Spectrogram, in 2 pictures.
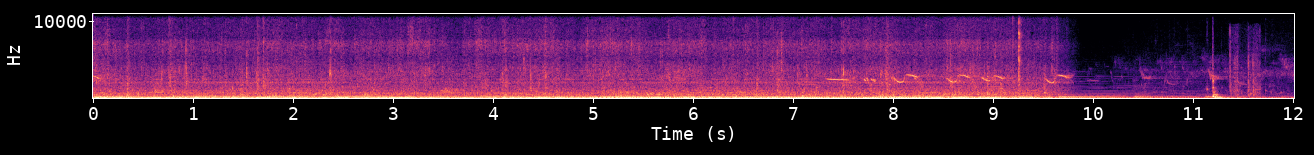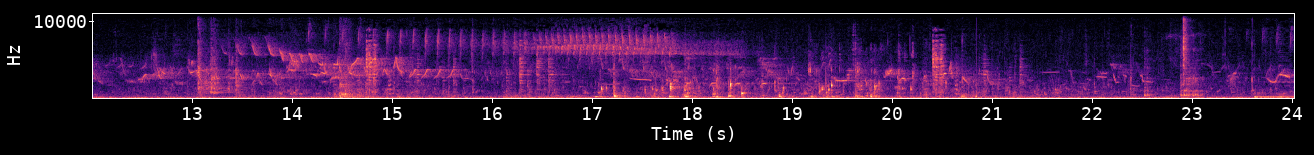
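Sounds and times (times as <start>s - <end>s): steady low hum: 0.0s - 11.1s
small birds chirping: 0.0s - 24.0s.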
